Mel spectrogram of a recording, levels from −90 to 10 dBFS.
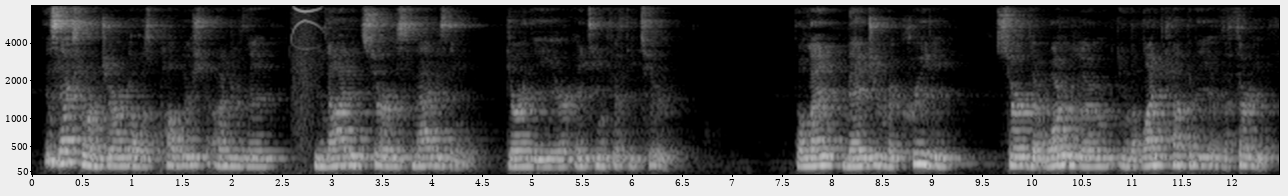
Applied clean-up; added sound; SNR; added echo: none; Animal; 15 dB; reverberation time 0.7 s.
